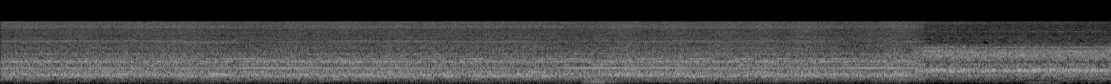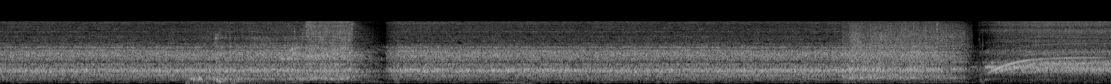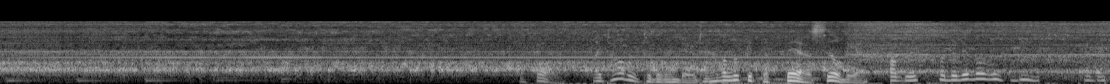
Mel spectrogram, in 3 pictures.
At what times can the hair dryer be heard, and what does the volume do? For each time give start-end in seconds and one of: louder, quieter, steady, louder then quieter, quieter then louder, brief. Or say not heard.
0.0-33.2 steady.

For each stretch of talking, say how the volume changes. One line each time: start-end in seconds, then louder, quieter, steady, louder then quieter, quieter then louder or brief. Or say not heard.
27.4-33.2 louder then quieter.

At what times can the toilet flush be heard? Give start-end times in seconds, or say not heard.
12.9-14.7, 19.5-20.9.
